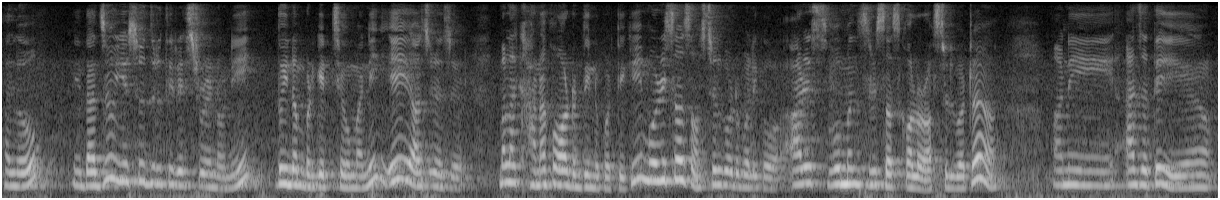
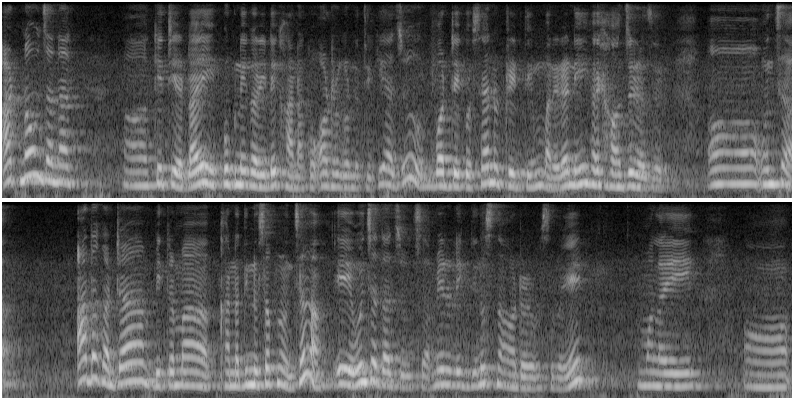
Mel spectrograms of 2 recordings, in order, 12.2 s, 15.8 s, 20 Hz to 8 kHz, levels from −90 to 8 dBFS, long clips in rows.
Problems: constant background noise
